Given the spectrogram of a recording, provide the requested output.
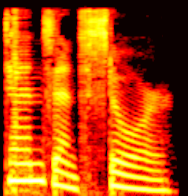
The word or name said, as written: ten-cent store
